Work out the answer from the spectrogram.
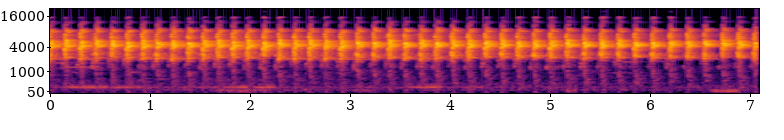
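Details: Steady, rhythmic high-pitched chatter of a lovebird's long ngekek trill, pulses repeating rapidly and evenly without pause, with a faint low hum in the background.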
